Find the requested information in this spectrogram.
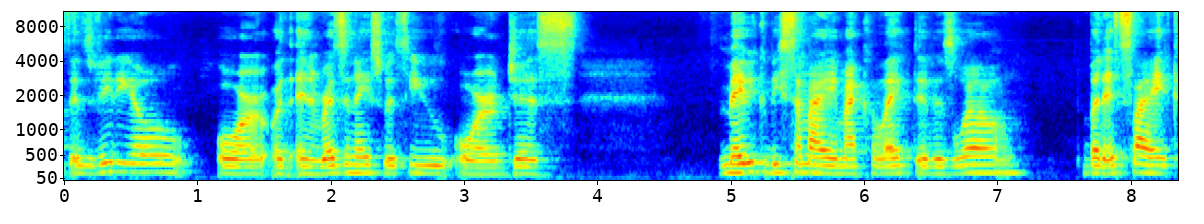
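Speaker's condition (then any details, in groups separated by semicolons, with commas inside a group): No condition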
